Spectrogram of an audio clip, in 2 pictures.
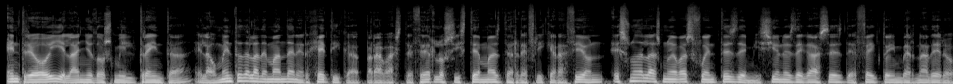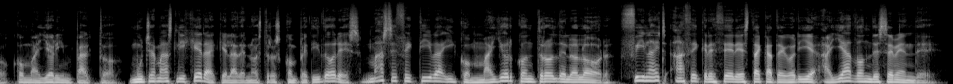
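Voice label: Spanish European E-Learning; GoLocalise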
